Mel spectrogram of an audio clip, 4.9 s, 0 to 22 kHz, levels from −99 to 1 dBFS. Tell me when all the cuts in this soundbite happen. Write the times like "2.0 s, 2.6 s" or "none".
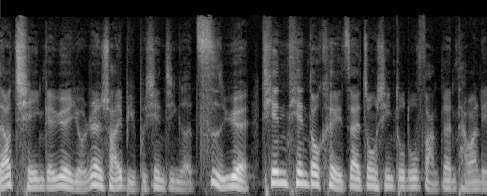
2.6 s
